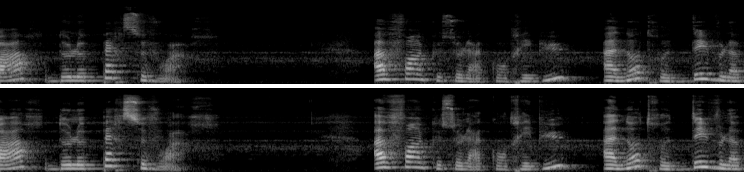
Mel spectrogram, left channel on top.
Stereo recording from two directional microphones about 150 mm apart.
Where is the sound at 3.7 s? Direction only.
40° right (ahead or behind).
